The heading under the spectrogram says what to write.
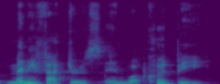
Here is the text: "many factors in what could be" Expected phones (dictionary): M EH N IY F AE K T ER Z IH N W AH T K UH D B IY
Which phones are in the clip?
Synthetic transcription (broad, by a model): M EH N IY F AE K T ER Z IH N W AH T K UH D B IY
